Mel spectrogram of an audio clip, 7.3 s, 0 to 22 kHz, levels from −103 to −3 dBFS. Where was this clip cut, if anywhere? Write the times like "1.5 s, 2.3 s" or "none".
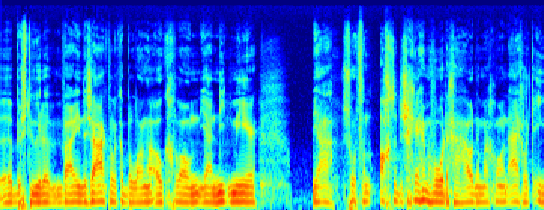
none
